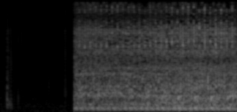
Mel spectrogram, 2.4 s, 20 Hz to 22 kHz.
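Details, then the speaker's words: Audi A5 CCWA V6 diesel after replacing all pulleys, tensioner and drive belt; engine starts and settles into a smooth, even idle with no squeal or chatter from the belt drive; sounds good. "now the car started. Alright, that sounds good."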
